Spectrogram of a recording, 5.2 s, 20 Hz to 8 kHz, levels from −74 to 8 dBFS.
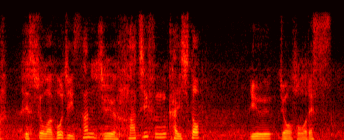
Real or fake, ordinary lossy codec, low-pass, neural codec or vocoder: fake; none; 7.2 kHz; codec, 16 kHz, 2 kbps, FunCodec, trained on LibriTTS, 25 frames a second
